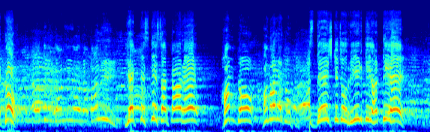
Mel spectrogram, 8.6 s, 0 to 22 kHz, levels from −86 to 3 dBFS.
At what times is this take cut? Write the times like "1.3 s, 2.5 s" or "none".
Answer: 6.2 s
